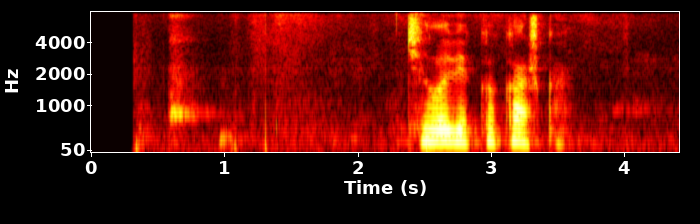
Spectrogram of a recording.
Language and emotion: Russian, neutral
